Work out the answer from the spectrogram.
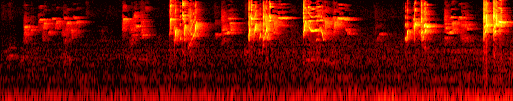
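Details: European goldfinch from the wild, caged six months, singing after its moult in repeated short phrases of bright twitters and buzzy rasping notes, roughly one burst each second or two.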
